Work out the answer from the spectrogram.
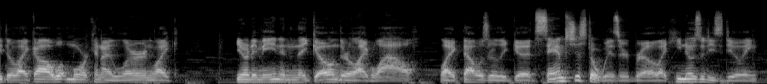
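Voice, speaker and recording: A young man hosting a podcast in casual interview chat, upbeat and calling his guest "dude" and "bro". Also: fairly low pitch. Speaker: podcast host.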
